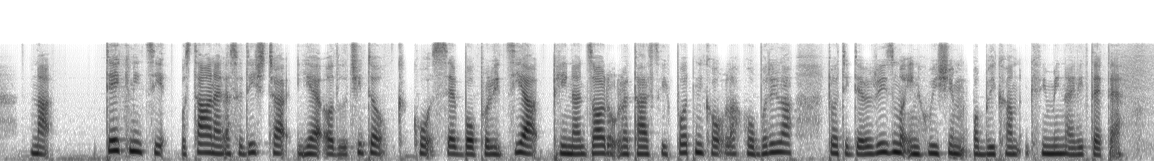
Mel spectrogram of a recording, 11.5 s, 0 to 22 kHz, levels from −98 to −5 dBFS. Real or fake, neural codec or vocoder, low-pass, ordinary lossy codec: fake; codec, 16 kHz, 0.5 kbps, X-Codec, HuBERT features, trained on LibriSpeech; 7.2 kHz; none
